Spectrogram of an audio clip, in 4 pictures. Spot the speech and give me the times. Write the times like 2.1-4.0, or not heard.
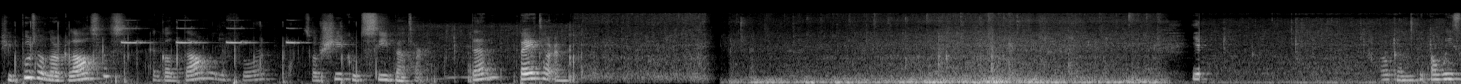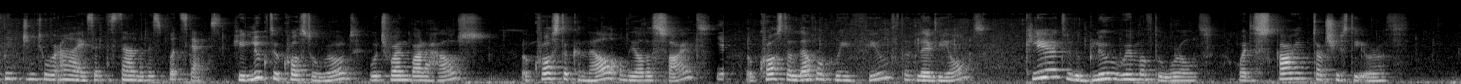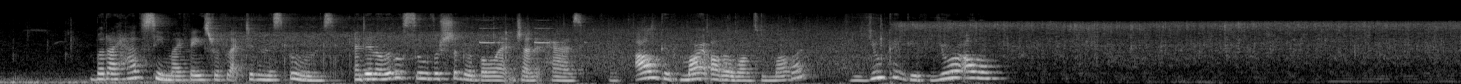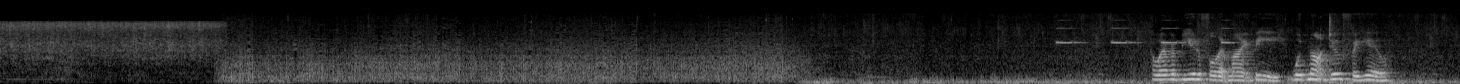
0.0-5.7, 13.8-28.6, 30.1-39.2, 55.4-57.8.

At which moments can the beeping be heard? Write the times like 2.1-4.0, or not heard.
1.2-3.0, 34.0-35.1, 54.4-56.1.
